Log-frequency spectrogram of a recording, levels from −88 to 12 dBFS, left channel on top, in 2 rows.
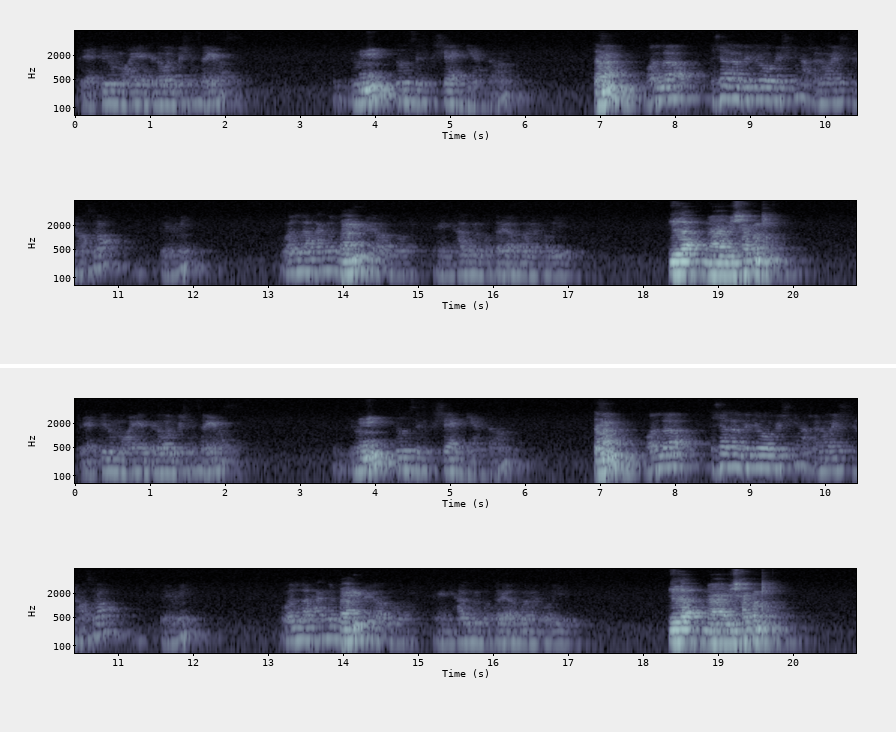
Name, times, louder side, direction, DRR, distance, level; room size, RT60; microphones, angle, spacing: voice 1, 0.1-2.0 3.4-3.9 4.3-5.8 7.6-8.1 8.5-10.9 11.2-11.3 11.6-12.0 13.1-14.9 15.2-17.0, right 1 dB, 35° right, -10 dB, 1.3 m, -35 dB
voice 2, 18.3-19.7, left 2 dB, 60° right, -4 dB, 0.9 m, -21 dB
2.7 x 2.1 x 2.2 m, 0.80 s
head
